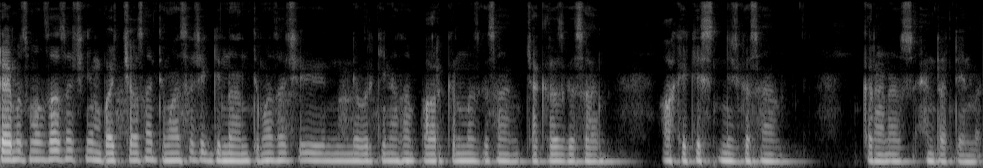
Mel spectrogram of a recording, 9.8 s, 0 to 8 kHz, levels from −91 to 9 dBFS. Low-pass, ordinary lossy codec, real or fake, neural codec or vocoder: none; none; real; none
